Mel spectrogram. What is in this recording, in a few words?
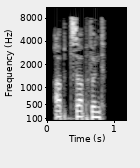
"abzapfend", german; adjectives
